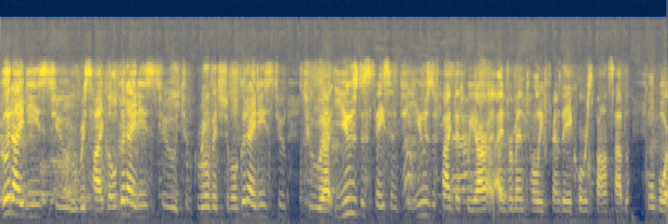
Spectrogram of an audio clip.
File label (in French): fr pub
